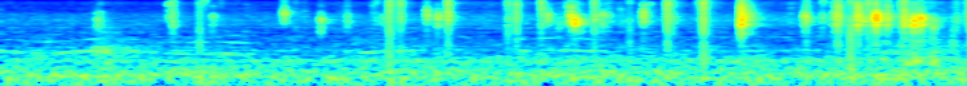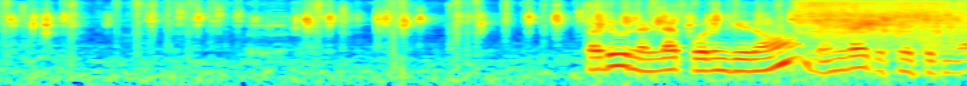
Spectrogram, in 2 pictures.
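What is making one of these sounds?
Hot oil pops and crackles in a pan, growing busier.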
